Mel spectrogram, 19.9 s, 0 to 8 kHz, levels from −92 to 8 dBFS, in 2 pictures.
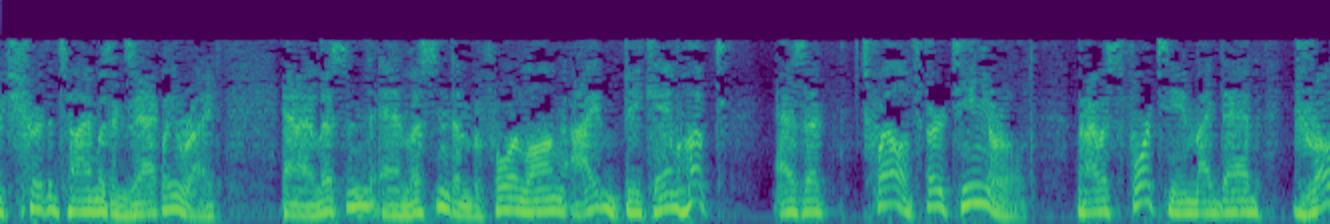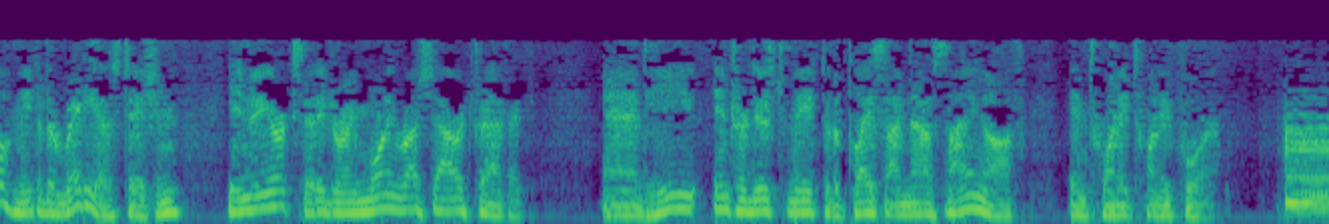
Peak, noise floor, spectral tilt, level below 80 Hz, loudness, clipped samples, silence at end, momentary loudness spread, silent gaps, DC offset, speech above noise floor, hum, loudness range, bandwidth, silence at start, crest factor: -4 dBFS; -49 dBFS; -12 dB/octave; -30 dBFS; -19 LUFS; under 0.1%; 0 s; 9 LU; none; under 0.1%; 31 dB; none; 2 LU; 5 kHz; 0 s; 14 dB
